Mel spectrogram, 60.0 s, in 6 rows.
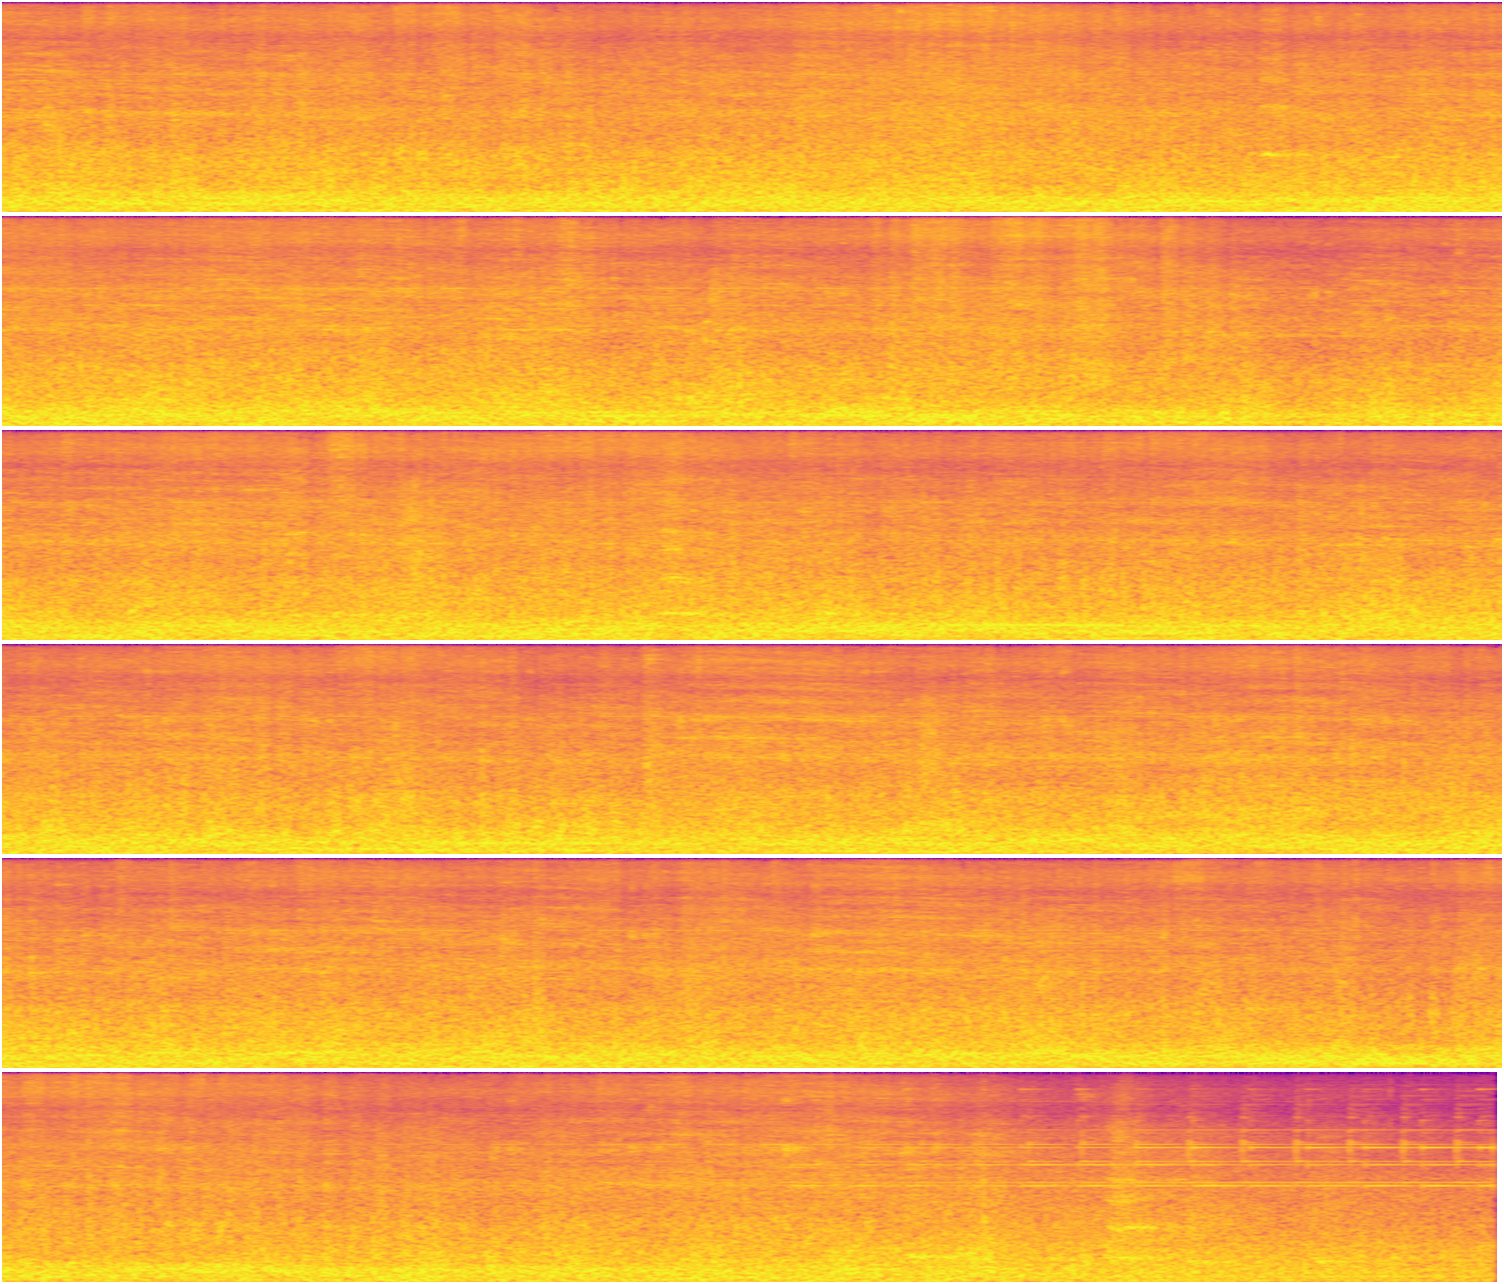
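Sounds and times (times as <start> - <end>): train wheels rumbling and clattering: 0.0 - 59.9.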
